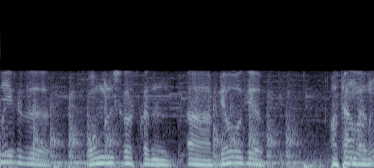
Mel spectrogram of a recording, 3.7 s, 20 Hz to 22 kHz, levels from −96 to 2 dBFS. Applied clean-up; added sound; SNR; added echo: none; Knock; 9 dB; none.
